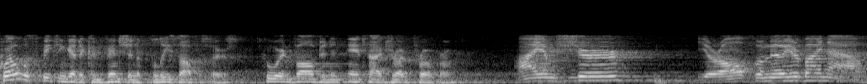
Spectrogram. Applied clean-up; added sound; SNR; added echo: none; none; none; reverberation time 2.8 s.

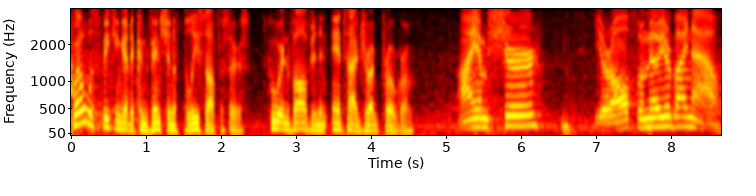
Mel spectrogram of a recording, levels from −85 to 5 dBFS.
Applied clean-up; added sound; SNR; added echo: none; none; none; none.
